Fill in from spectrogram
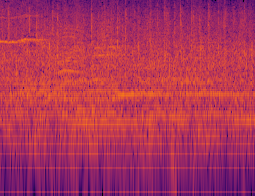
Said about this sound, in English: Luciano failed to hit the high notes in the second act of Don Carlos. His voice cracked. The applause you hear is not coming from the Loggianisti. Those temperamental fans who sit in the upper balconies boo.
